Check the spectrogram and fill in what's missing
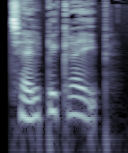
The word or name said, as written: talbegreb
